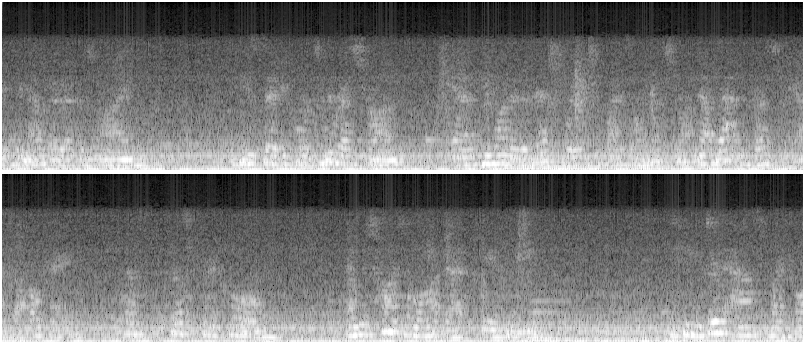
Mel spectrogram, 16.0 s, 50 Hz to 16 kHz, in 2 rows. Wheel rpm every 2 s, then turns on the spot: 0, 0, 0, 0, 0, 0, 0, 0.
none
